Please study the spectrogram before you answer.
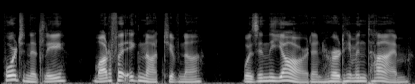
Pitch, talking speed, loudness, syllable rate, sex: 140 Hz, 175 wpm, -19 LUFS, 5.7 syllables/s, male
